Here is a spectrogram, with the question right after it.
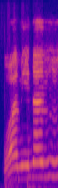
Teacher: Di situ ada nunnya bertasdid. Waminan. Kita tahan sebanyak 2 harokat.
